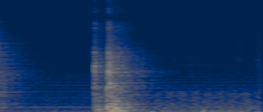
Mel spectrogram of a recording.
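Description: A heavy door bangs open.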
